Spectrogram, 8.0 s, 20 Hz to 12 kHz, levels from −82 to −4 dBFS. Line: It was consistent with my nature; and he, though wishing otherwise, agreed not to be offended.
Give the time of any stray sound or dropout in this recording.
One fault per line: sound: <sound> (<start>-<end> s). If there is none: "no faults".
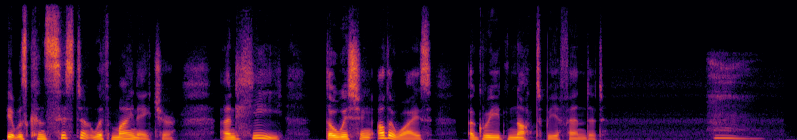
sound: sigh (7.0-7.7 s)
